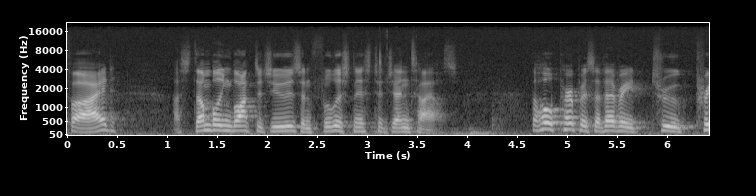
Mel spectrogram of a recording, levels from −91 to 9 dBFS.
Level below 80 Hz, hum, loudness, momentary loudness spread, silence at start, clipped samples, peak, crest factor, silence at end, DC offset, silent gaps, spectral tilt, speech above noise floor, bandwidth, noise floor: -48 dBFS; none; -21 LUFS; 19 LU; 0 s; under 0.1%; -2 dBFS; 20 dB; 0 s; under 0.1%; none; -5.5 dB/octave; 22 dB; 19.5 kHz; -43 dBFS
